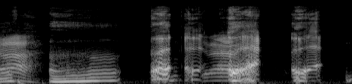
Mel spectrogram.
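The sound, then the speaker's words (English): A person vocally imitates hacking up a hairball: a series of loud retching and gagging noises with throaty groans and harsh coughing bursts, ending in a short final hack. “I coughed up a hairball.”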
